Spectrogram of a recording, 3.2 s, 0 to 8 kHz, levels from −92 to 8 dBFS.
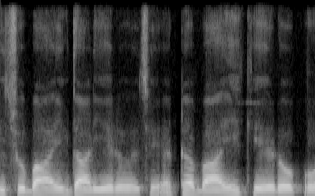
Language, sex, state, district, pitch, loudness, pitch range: Bengali, male, Odisha, Malkangiri, 125 Hz, -17 LUFS, 120-135 Hz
